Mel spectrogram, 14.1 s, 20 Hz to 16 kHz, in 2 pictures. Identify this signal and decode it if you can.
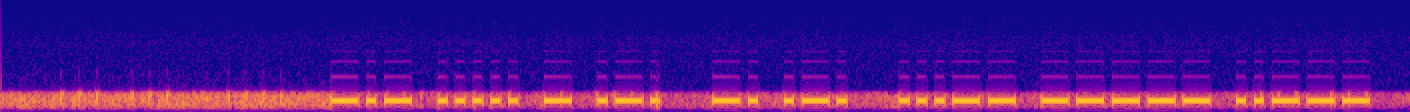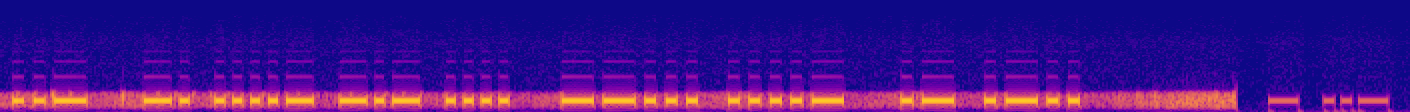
Morse code, heard as a keyed tone, about 27 wpm, 400 Hz. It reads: K5TR NR 302 U N4KH 74 AL
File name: contests / CW-SS-k5tr- -1200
